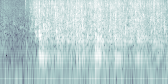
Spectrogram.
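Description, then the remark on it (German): A steady rushing hiss of water mixed with carpet cleaning chemical spraying out of the bottom of a carpet cleaning machine used on a stain, starting abruptly after a brief quiet moment and continuing fairly loud with slight surges. “Wie das Wasser jetzt da unten rauskommt.”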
